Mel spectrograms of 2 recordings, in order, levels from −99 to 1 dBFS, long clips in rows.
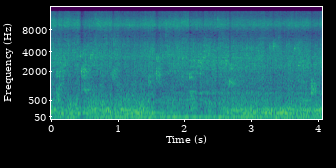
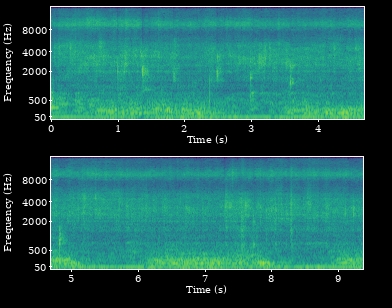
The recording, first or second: first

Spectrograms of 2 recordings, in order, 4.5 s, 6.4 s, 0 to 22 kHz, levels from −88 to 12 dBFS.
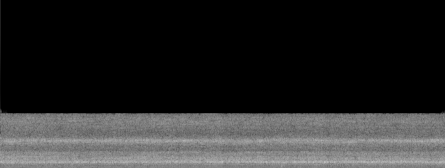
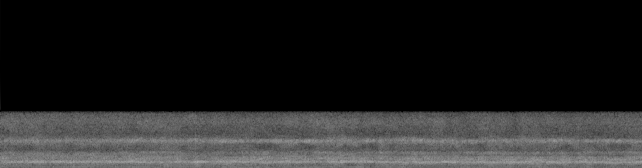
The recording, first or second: first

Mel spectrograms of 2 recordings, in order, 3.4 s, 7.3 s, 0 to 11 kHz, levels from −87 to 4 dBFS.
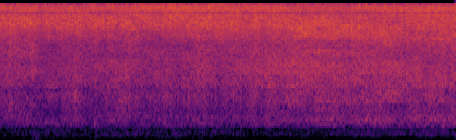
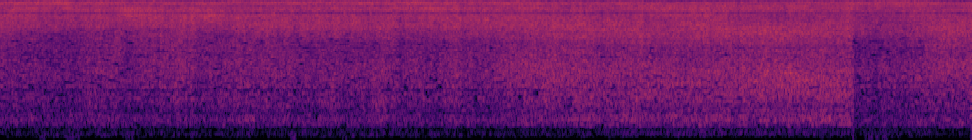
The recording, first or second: second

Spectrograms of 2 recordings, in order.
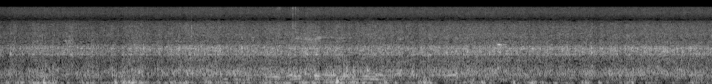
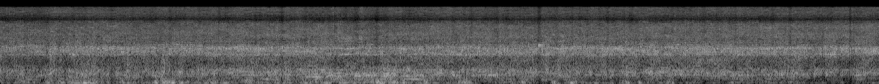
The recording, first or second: first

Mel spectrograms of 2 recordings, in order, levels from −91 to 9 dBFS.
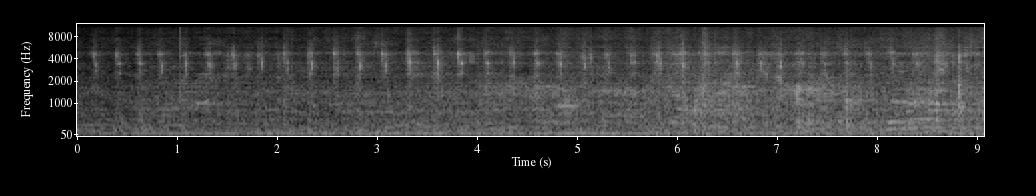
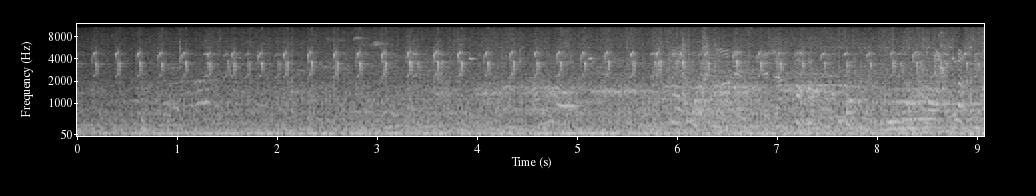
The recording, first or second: second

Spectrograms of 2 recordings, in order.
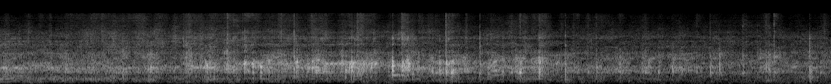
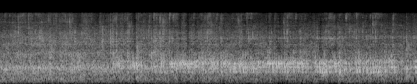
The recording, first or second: second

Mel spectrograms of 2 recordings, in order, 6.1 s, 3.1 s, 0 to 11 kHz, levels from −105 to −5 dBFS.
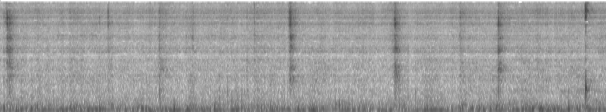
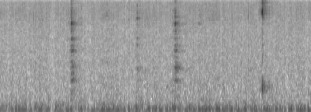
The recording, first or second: second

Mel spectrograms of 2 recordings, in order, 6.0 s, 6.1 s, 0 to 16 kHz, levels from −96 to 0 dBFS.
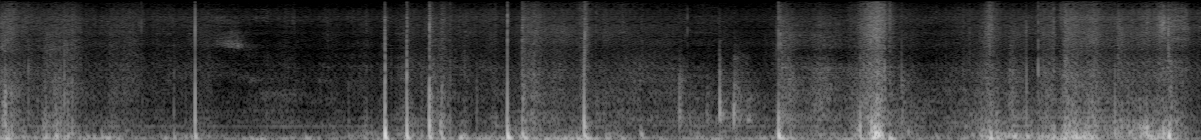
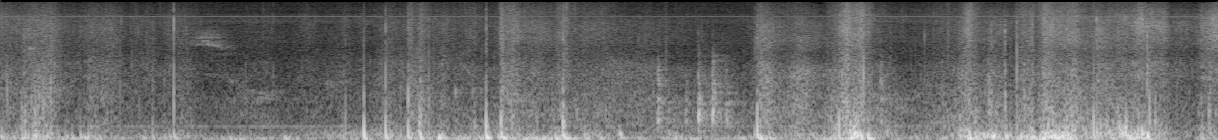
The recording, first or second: second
